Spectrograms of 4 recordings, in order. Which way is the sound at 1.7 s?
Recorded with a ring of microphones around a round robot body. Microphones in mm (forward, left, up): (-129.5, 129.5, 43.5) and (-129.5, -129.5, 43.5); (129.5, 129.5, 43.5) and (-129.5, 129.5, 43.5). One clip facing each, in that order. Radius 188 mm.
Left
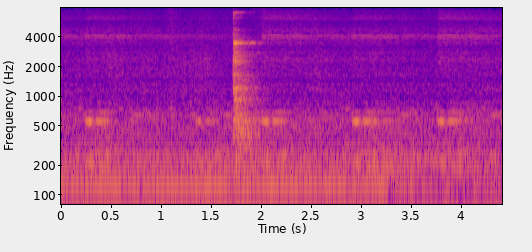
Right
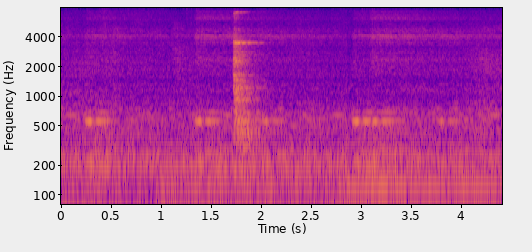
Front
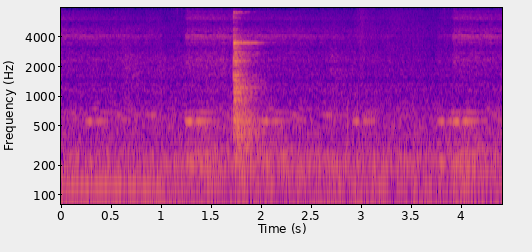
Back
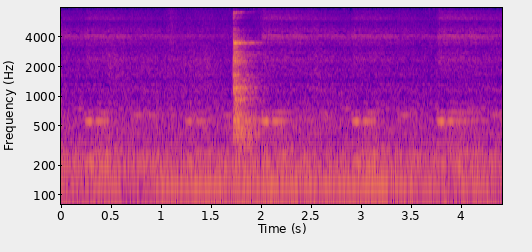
100° left.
